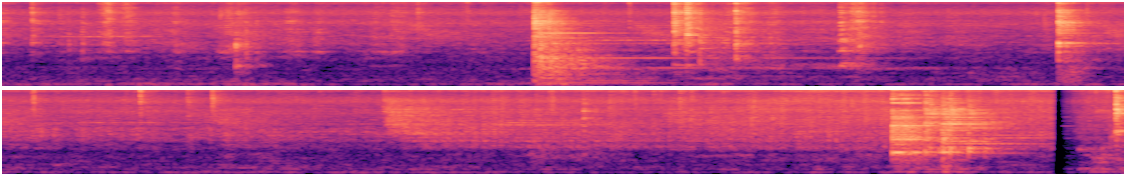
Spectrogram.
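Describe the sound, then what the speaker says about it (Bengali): Prawns fry with a paste of black mustard seed and green chilli while being stirred, giving a soft background sizzle under bursts of scraping and clattering from the utensil against the pan, with no voices. "মশলাটা পুরো মিশিয়ে নিতে হবে। বেশিক্ষণ ভাজবো না"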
